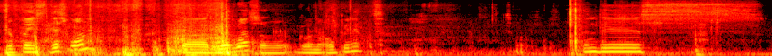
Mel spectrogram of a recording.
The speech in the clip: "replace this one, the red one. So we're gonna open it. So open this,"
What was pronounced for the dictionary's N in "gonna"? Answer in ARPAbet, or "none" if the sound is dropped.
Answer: none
